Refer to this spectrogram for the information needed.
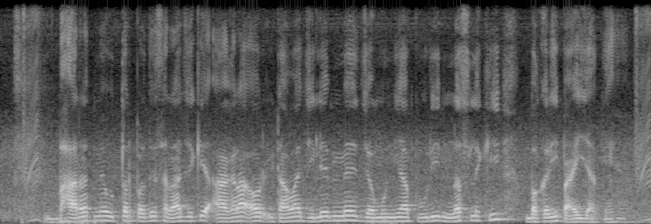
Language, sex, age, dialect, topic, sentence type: Hindi, male, 18-24, Hindustani Malvi Khadi Boli, agriculture, statement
